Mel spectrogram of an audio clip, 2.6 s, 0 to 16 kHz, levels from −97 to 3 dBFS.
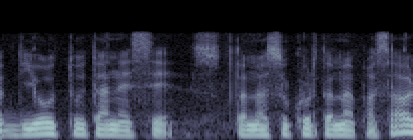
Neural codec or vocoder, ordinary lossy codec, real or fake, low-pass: none; MP3, 96 kbps; real; 7.2 kHz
